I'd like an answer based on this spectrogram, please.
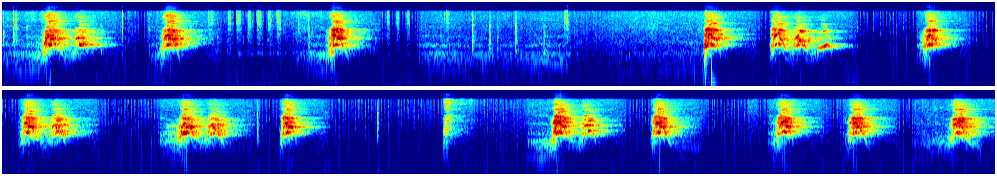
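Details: Dog barks while begging in steady bursts of sharp, mid-pitched woofs, sometimes paired in quick doubles, with a brief quieter rumbling pause near the middle.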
